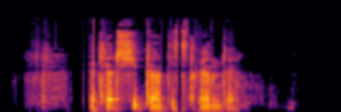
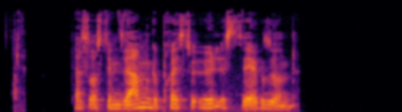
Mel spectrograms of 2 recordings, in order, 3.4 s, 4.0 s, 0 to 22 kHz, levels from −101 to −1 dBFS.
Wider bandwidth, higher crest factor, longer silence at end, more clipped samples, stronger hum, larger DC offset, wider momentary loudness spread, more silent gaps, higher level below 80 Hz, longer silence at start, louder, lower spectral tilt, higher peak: second, 11.5 kHz vs 15.5 kHz; about the same, 22 dB vs 22 dB; about the same, 1 s vs 1.05 s; neither; neither; neither; first, 23 LU vs 18 LU; second, 0.75-0.89 s vs 0.34-0.38 s, 0.47-0.72 s; first, -50 dBFS vs -62 dBFS; first, 0.45 s vs 0.15 s; first, -19 LUFS vs -26 LUFS; about the same, -4 dB/octave vs -4 dB/octave; first, 0 dBFS vs -6 dBFS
